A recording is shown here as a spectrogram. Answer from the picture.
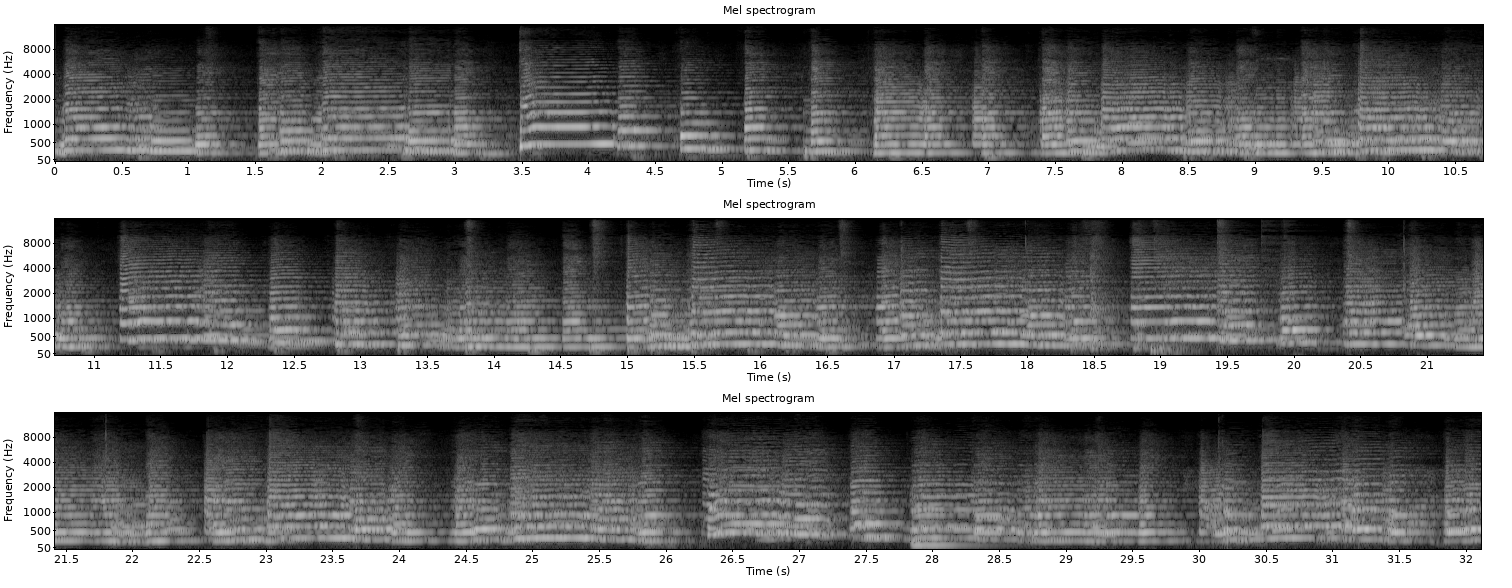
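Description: A jazz band's saxophone section with trumpets playing a simple melody together in short repeating phrases, drawn from the concert B-flat minor pentatonic scale, over piano, upright bass and drums.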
